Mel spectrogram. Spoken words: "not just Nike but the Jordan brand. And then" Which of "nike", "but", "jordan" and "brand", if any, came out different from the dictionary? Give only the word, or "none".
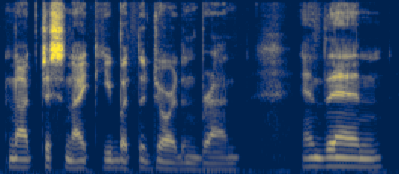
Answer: none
